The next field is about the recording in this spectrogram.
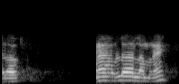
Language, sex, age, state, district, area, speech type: Tamil, male, 18-30, Tamil Nadu, Mayiladuthurai, urban, conversation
